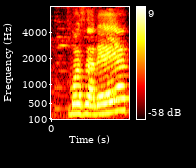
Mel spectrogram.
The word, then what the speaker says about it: mozzarella: Okay, I'm going to be using some mozzarella cheese, if I pronounce it properly. Mozzarella. I think the double L pronounced like a Y.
